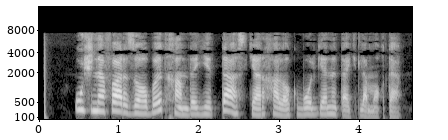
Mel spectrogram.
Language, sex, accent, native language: Uzbek, female, Toshkent shahri, Uzbek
